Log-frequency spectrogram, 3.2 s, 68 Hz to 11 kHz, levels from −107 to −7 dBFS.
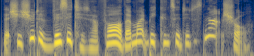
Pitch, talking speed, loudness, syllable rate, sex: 220 Hz, 225 wpm, -18 LUFS, 7.3 syllables/s, female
